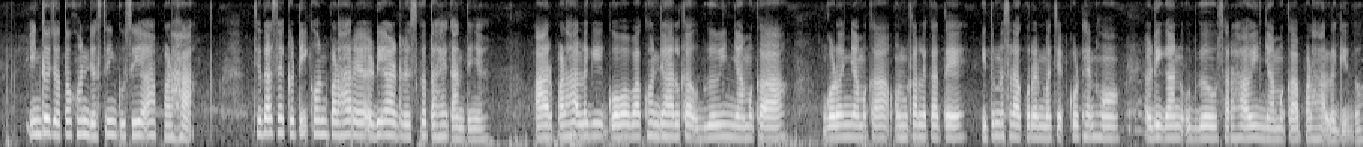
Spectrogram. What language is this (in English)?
Santali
